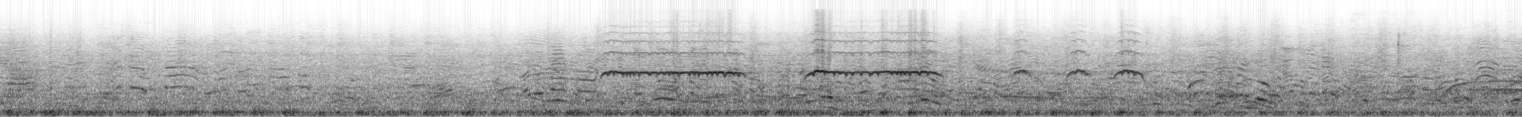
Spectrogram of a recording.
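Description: Street conga procession: crowd noise and conga music. About six and eight seconds in, two long high-pitched blasts sound over it, followed by three short toots.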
